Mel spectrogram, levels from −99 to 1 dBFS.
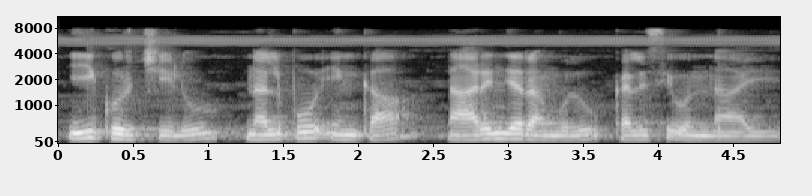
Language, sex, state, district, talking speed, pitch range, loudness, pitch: Telugu, male, Telangana, Karimnagar, 85 wpm, 110-130 Hz, -17 LUFS, 115 Hz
